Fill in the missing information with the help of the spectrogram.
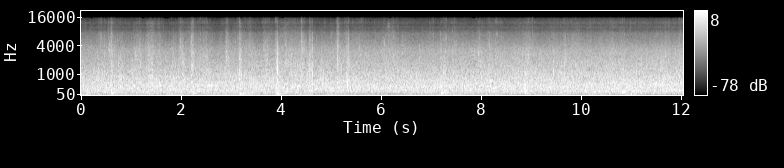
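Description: Rushing mountain river water, a steady rush, with scattered light clicks and knocks.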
